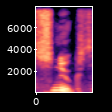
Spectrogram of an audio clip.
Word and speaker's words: Snook: Now, at first I thought they were called Snooks, I've got to be honest. But this one seems to rhyme with book, so I think it's Snook. Snook and book. So I think that's our pronunciation.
